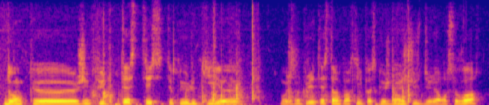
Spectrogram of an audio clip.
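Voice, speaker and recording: A product reviewer talking casually through an unboxing in a halting, repetitive way. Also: medium pitch, fairly even intonation. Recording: clearly noisy with handling clicks.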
